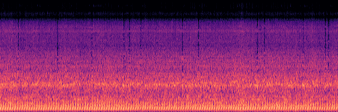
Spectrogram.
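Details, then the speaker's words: Small snow blower with plastic impeller, during carburetor jet sizing: steady buzzy single-cylinder drone, slightly uneven, smoothing on choke; still running lean, needs one jet size larger. "i think i'm going to go one more size up you can still see when i put the choke on it's running a little bit better"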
